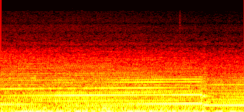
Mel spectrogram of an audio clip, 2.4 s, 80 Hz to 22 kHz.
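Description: A Porsche GT3 RS engine pulls hard under acceleration, a loud, steady, close-up drone with rising harmonics and a sudden pitch drop near the end as it shifts gear.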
